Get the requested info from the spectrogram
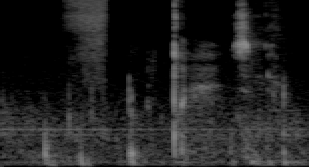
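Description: A man's faint breath, a short soft hiss about half a second in, followed by a few faint mouth clicks.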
